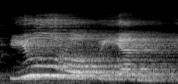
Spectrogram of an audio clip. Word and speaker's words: European: Though it is started with E letter, this is not considered as vowel sound because you just pronounce it. European. Here also the sound comes as U sound will come.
